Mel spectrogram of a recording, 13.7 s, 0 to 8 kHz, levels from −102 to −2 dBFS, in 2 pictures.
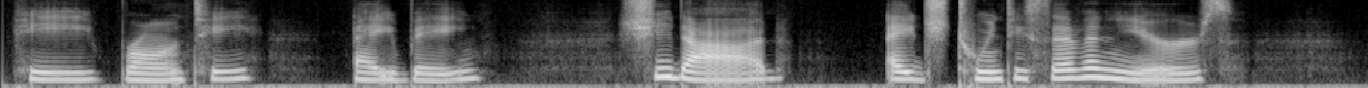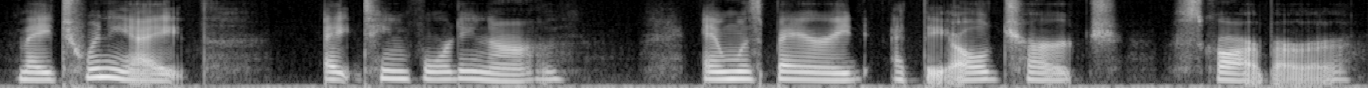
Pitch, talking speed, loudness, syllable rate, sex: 210 Hz, 105 wpm, -21 LUFS, 3.6 syllables/s, female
